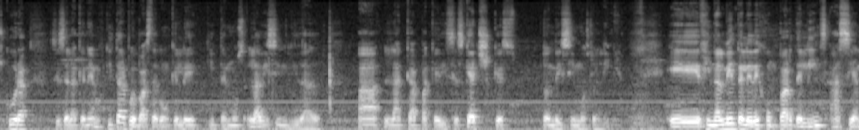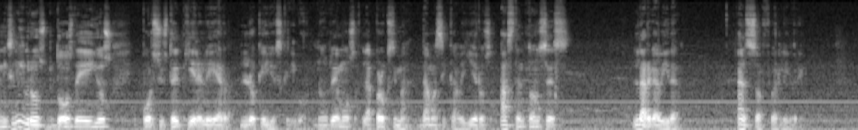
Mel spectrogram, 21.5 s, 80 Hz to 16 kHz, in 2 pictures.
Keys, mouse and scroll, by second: 2.2 click, 3.5 ctrl+click.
